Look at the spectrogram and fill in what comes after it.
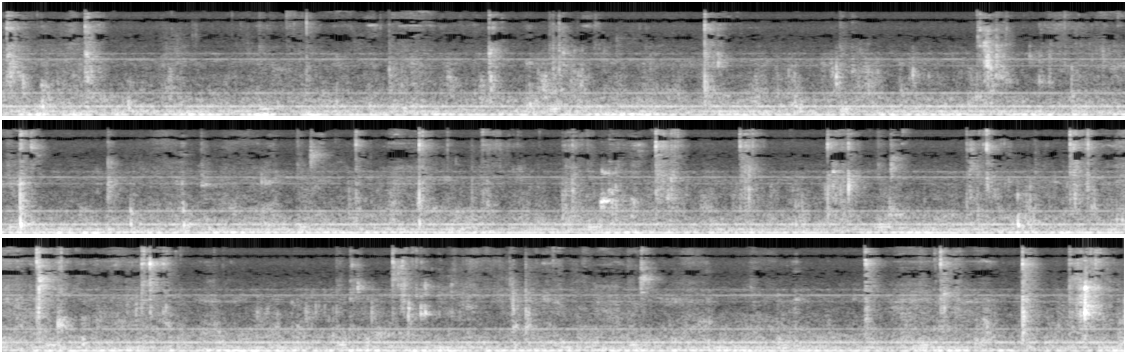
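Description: Wet, close-up eating sounds of a mukbang: chewing and lip smacks of someone eating grilled lamb chops and rice by hand, heard as irregular sharp smacks and clicks, several a second at times, over a steady low hum.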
